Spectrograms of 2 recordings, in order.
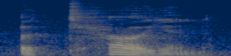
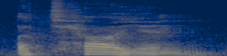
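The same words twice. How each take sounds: The two takes are said the same way.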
